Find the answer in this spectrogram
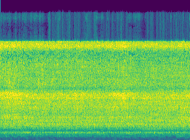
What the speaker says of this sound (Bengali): এবার আমি এতে দেব সয়াবিন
